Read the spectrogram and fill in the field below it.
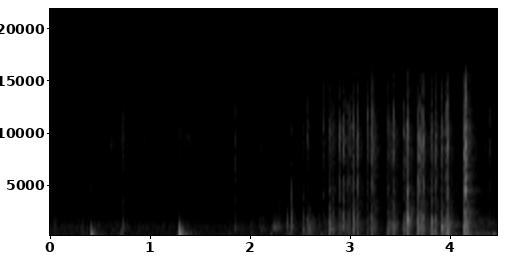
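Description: Playing cards flick and riffle together as they are shuffled.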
